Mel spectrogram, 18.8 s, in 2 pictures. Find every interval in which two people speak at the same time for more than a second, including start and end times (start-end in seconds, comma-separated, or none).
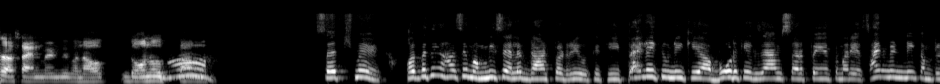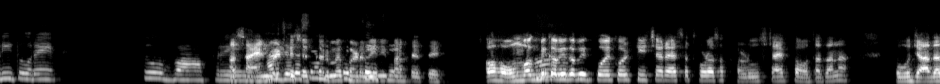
11.7-13.4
